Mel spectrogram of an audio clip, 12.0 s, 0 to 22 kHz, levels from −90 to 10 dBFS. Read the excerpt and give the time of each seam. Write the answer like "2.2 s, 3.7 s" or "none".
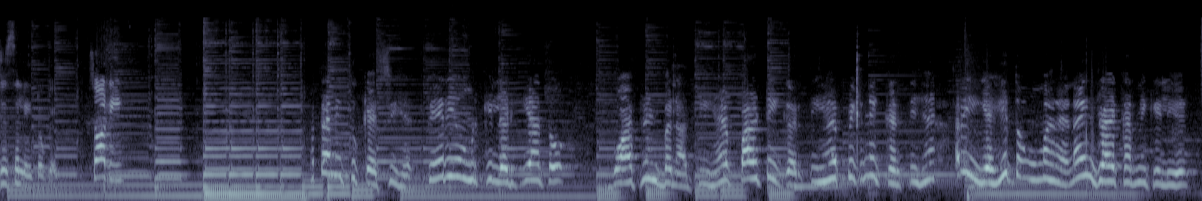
7.3 s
